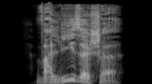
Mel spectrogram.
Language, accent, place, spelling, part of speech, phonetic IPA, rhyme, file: German, Germany, Berlin, walisische, adjective, [vaˈliːzɪʃə], -iːzɪʃə, De-walisische.ogg
- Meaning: inflection of walisisch: 1. strong/mixed nominative/accusative feminine singular 2. strong nominative/accusative plural 3. weak nominative all-gender singular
